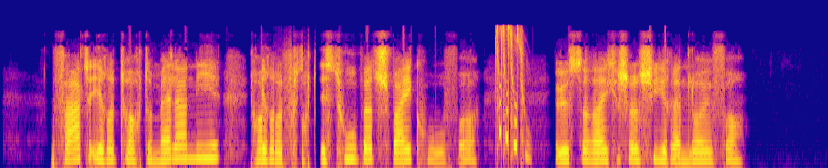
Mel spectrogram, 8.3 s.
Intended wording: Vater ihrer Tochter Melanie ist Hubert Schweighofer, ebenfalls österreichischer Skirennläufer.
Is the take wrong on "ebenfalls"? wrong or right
wrong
